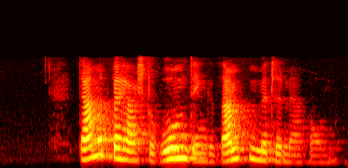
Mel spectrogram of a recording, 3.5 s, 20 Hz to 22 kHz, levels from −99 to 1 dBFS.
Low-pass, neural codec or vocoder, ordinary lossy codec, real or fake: 5.4 kHz; none; none; real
